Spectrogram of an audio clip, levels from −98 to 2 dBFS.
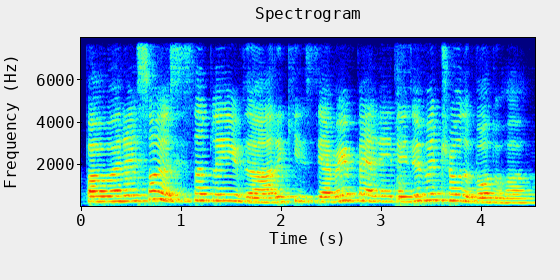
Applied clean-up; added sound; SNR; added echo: neural separator model SepFormer DNS4.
